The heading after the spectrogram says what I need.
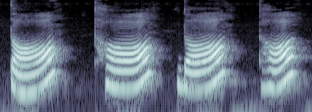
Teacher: জিভে আর দাঁতে মিলে দন্তন্য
